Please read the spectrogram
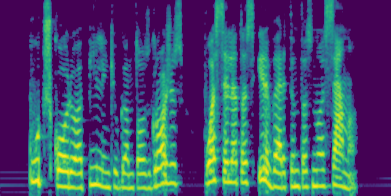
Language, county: Lithuanian, Vilnius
